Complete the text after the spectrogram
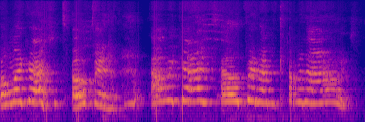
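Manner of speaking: very high, thrilled little kitten squeal. Speaker voices a kitten whose eye has opened, voicing Sardia, excited. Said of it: "She's so excited. She's like".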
